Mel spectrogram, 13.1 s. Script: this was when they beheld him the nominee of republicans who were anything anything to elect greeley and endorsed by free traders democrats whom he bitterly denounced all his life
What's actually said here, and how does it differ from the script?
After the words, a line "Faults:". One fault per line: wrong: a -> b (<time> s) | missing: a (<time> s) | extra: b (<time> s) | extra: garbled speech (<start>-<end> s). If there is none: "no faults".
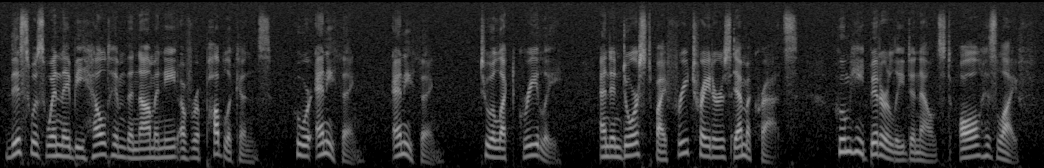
this was when they beheld him the nominee of republicans who were anything anything to elect greeley and endorsed by free traders democrats whom he bitterly denounced all his life
Faults:
no faults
